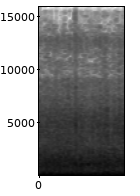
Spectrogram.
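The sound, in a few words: driving rain outside court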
